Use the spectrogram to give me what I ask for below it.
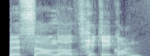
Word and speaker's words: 세계관: '세계관'을 발음해볼까요. 'n'으로 끝나는데, 혀끝을 앞니 뒤에 대고 콧소리를 내듯 발음하세요.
